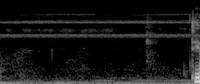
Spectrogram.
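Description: Faint steady high-pitched tones over a low hum, the background of a pause in speech; a voice comes back in right at the end.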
